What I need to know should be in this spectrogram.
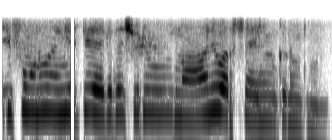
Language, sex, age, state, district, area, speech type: Malayalam, male, 18-30, Kerala, Kasaragod, rural, conversation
